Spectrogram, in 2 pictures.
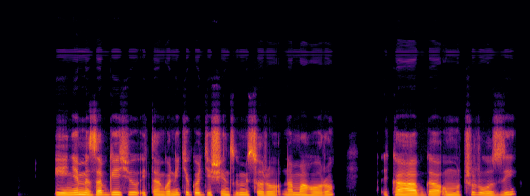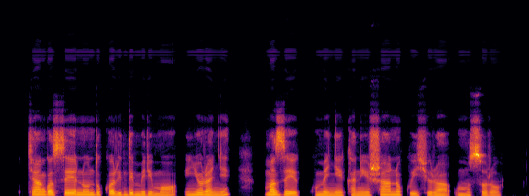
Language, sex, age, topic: Kinyarwanda, female, 25-35, finance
